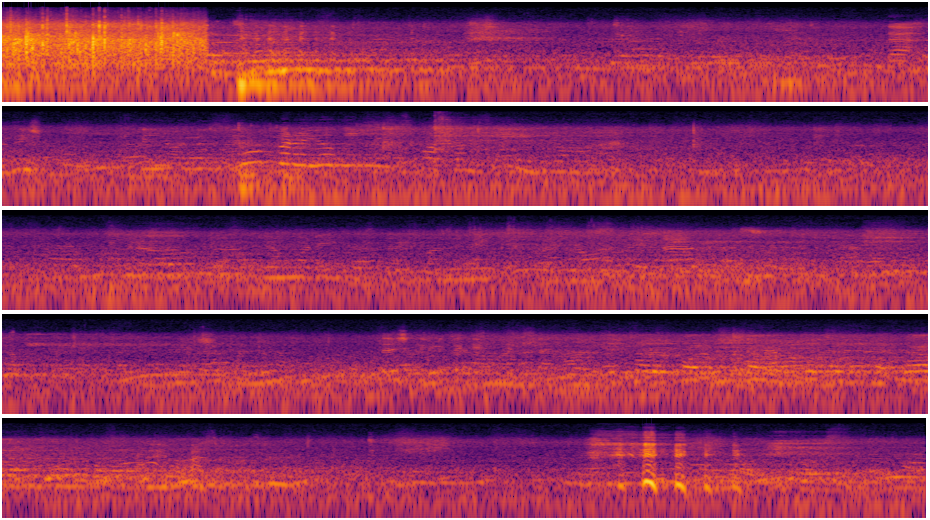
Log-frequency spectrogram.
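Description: A crowd of women and children chatters all around.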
